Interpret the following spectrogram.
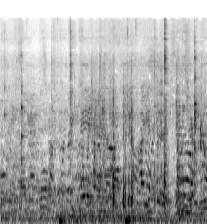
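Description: A few short clinks of dishes and utensils over the background chatter of a busy restaurant.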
